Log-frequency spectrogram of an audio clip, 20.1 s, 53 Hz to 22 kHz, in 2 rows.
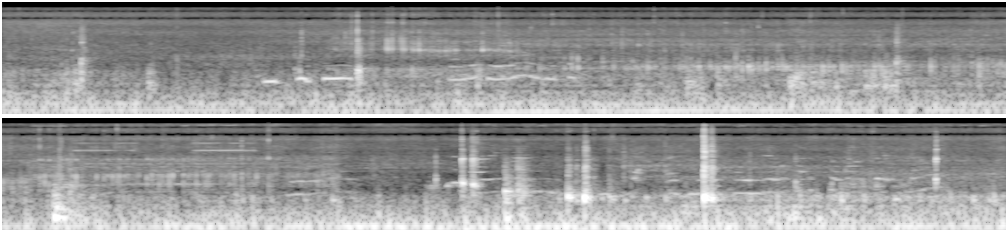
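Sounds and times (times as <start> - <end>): water pouring into metal teapot: 2.9 - 14.0.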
